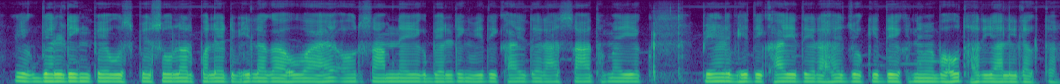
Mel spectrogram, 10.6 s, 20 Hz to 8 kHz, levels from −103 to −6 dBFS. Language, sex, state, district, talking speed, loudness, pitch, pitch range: Hindi, male, Bihar, Araria, 200 wpm, -34 LUFS, 120 Hz, 115-125 Hz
